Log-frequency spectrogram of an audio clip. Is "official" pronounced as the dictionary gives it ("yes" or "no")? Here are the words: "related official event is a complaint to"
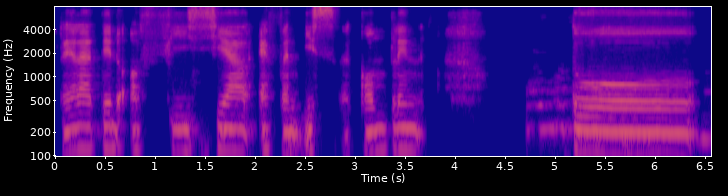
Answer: no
